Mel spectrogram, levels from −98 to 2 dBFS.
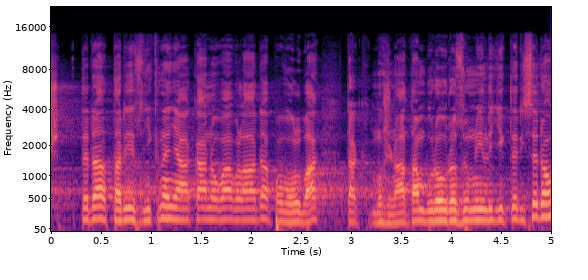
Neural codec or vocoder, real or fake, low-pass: none; real; 14.4 kHz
